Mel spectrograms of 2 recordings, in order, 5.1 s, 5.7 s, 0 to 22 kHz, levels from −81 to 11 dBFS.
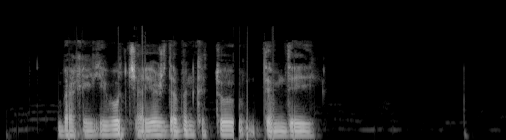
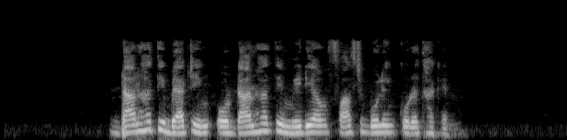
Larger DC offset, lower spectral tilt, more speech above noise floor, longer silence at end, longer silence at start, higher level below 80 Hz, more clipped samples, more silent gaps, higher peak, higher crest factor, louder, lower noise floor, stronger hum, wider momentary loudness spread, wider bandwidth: neither; second, -5 dB/octave vs -8 dB/octave; about the same, 56 dB vs 55 dB; first, 1.9 s vs 1.15 s; second, 0.6 s vs 1.1 s; first, -44 dBFS vs -52 dBFS; neither; neither; about the same, 0 dBFS vs -2 dBFS; first, 22 dB vs 16 dB; second, -21 LUFS vs -16 LUFS; first, -77 dBFS vs -71 dBFS; neither; about the same, 9 LU vs 11 LU; first, 10.5 kHz vs 7.8 kHz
